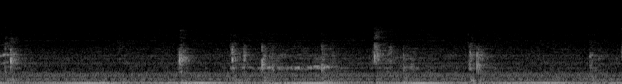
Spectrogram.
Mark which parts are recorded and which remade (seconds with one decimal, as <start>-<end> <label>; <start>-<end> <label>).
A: 0.0-1.0 recorded; 1.0-3.0 remade; 3.0-4.5 recorded; 4.5-6.2 remade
